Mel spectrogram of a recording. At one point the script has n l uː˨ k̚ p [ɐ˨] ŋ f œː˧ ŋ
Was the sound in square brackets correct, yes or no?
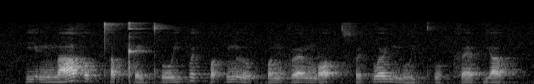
no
